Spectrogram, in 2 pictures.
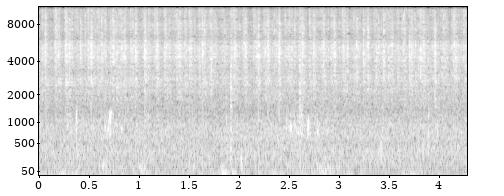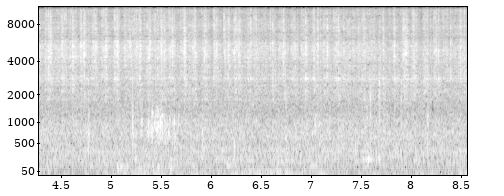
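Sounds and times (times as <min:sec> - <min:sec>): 
ferries in Haro: 0:00.2 - 0:08.5.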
